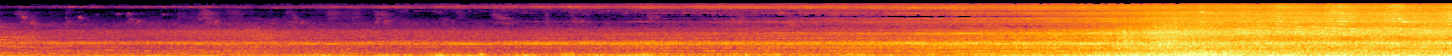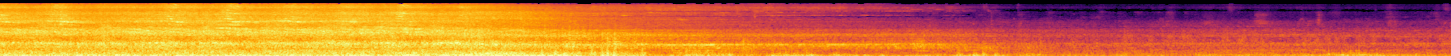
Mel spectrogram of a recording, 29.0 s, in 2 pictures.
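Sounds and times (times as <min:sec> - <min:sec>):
high-speed train passing: 0:01.0 - 0:29.0
high whine: 0:05.1 - 0:24.6.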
